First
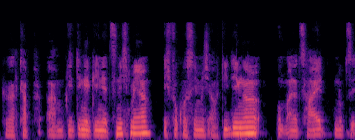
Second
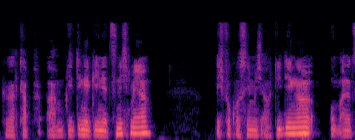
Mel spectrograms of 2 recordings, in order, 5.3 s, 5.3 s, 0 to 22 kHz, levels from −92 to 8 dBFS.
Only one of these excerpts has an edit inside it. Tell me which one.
first; 1 cut; at 2.4 s

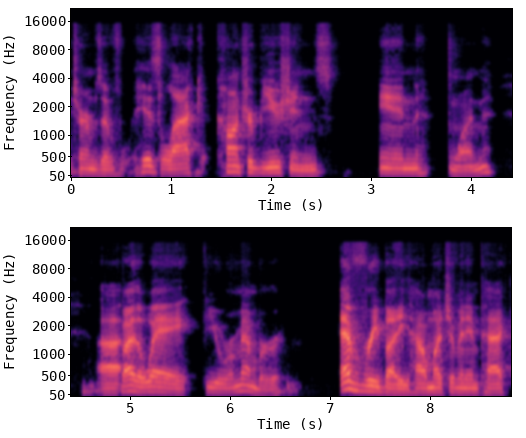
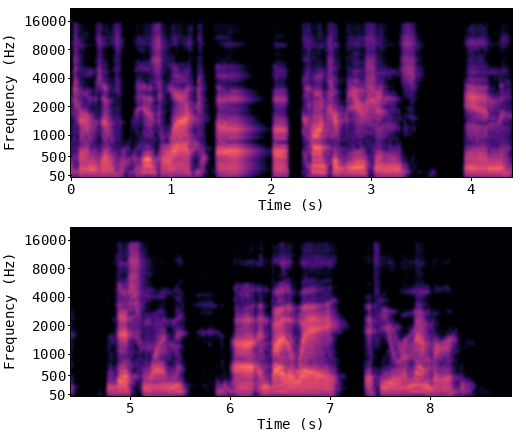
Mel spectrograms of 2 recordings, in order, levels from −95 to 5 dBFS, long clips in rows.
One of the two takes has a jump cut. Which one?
first; 5 cuts; at 1.4 s, 3.8 s, 4.9 s, 5.7 s, 7.8 s

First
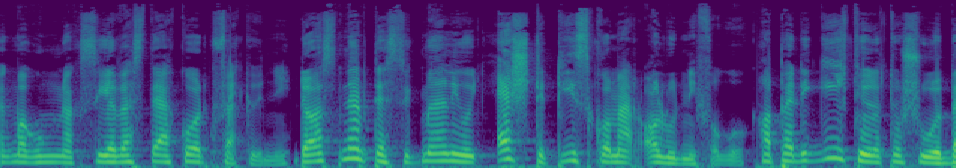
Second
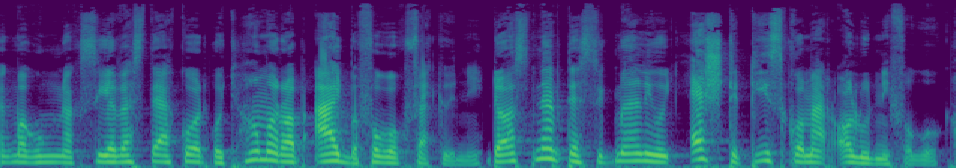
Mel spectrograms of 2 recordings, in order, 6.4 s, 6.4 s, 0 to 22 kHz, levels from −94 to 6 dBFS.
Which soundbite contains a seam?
first; 1 cut; at 1.4 s

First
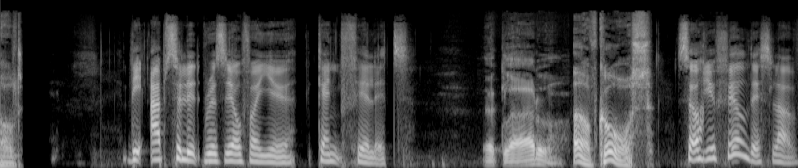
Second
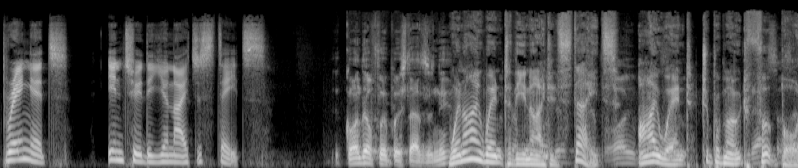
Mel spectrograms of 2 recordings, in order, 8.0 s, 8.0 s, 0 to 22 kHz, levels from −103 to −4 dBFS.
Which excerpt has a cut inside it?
first; 4 cuts; at 2.0 s, 2.4 s, 3.4 s, 7.0 s

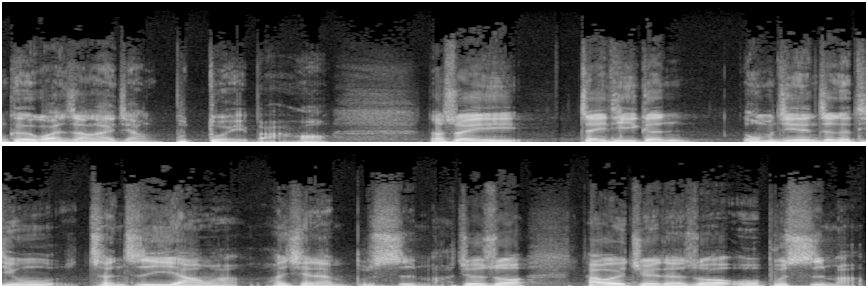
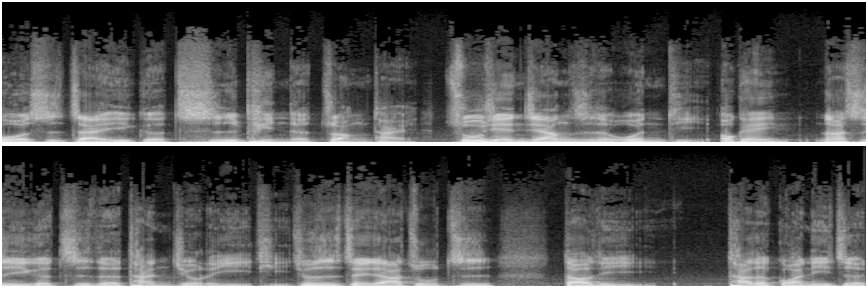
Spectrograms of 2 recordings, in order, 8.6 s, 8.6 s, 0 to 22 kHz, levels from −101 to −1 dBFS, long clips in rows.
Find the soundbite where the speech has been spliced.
second; 1 cut; at 2.2 s

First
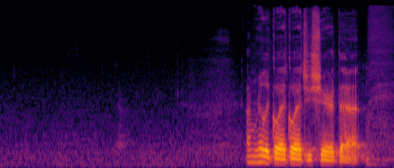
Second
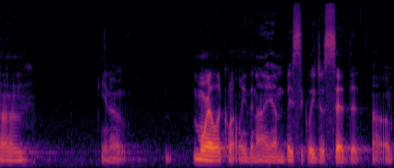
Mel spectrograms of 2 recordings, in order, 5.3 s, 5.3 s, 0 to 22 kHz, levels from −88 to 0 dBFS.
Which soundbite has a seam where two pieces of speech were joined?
first; 1 cut; at 3.8 s

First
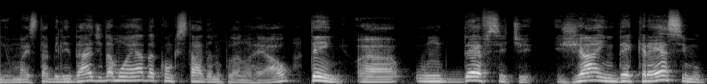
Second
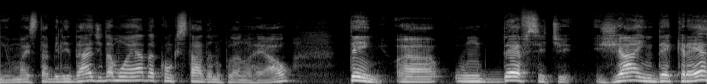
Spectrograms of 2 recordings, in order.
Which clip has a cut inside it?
first; 1 cut; at 3.0 s

